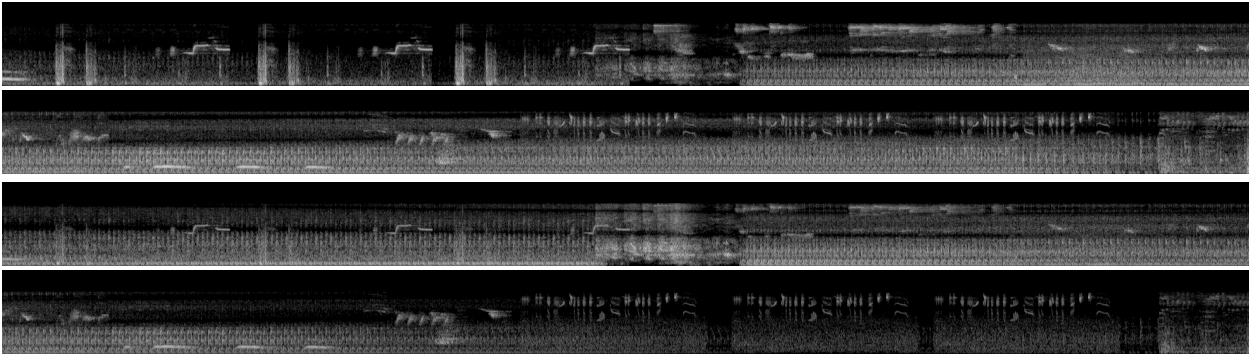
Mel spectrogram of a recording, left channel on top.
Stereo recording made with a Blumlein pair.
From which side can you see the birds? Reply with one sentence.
In this clip you hear the birds on the left.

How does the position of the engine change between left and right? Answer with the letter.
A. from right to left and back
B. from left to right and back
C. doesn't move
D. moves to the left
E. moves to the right
D.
